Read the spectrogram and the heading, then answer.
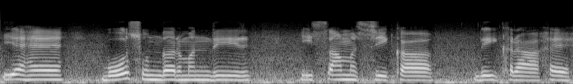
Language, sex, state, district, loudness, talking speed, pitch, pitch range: Hindi, female, Haryana, Charkhi Dadri, -13 LUFS, 105 wpm, 205 Hz, 195-220 Hz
